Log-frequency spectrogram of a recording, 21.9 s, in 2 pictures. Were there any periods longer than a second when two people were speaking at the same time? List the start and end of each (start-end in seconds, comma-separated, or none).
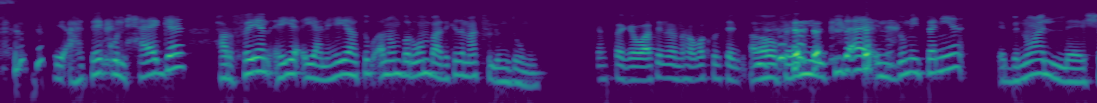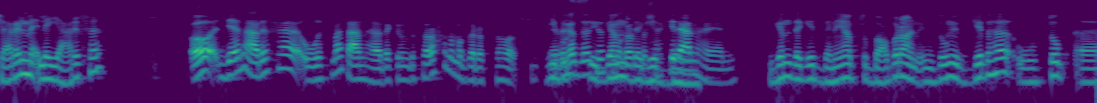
16.3-17.9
